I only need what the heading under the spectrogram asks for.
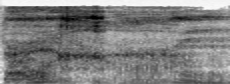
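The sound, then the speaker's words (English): A person imitates a dog's growl: a low, rough, throaty rumble held steadily for a couple of seconds, fairly loud, with slight wavering in pitch and no words. “Then he growled. Then he barked. Oof, oof, oof, oof. And growled again.”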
